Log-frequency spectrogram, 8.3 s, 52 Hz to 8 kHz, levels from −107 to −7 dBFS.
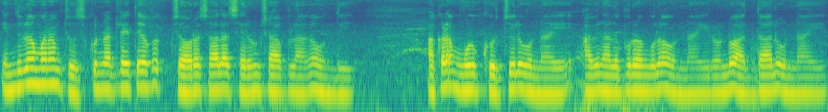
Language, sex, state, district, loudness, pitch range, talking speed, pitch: Telugu, male, Telangana, Karimnagar, -16 LUFS, 130-150 Hz, 145 wpm, 140 Hz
